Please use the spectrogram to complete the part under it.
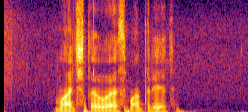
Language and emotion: Russian, neutral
